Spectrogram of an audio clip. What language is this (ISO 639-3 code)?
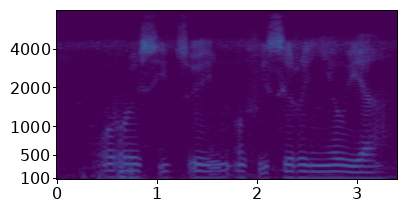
sot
